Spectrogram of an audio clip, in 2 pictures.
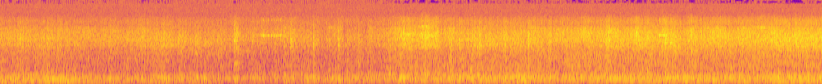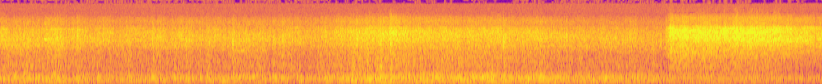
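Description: Railroad cars rolling past, with the wheels clicking steadily over the rail joints. Near the end a louder hiss starts suddenly.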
